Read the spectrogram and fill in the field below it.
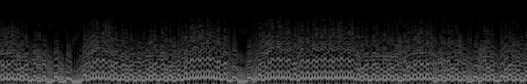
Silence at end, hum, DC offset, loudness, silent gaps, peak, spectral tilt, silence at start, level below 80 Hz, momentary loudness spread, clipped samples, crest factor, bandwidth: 0 s; none; under 0.1%; -37 LUFS; none; -32 dBFS; -5.5 dB/octave; 0 s; -56 dBFS; 1 LU; under 0.1%; 4 dB; 11.5 kHz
